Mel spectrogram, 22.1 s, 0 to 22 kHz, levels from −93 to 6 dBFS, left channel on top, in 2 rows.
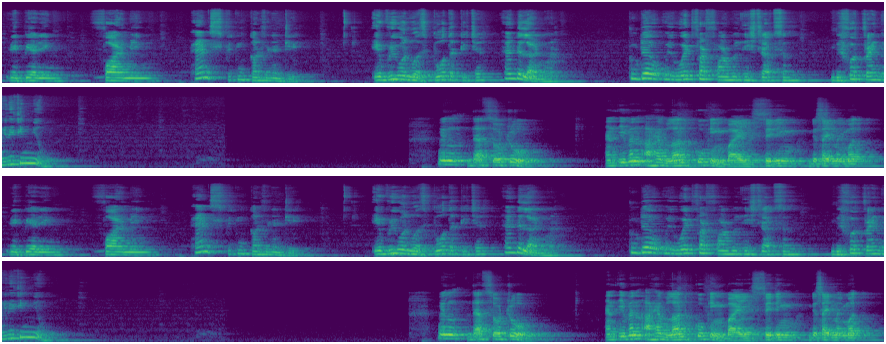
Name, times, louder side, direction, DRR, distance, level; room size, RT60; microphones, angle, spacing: voice 1, 0.1-0.8 1.2-1.9 2.4-3.7 4.6-7.0 7.8-10.0 10.4-11.6, left 2 dB, 40° left, 6 dB, 2.2 m, -26 dB
voice 2, 16.5-17.6 18.6-21.7, equal, 25° right, 4 dB, 3.4 m, -21 dB
27.5 x 21.5 x 6.9 m, 0.79 s
head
